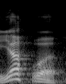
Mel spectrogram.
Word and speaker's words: Yahweh: all the Hebrew stuff for years, and then pronouncing the Father's name properly, Yahweh, for years, and who have now nixed the whole thing.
